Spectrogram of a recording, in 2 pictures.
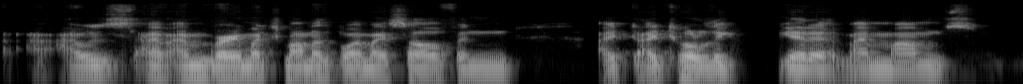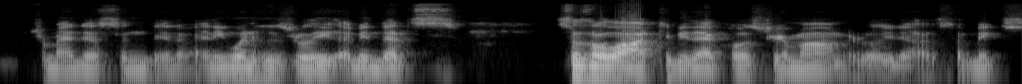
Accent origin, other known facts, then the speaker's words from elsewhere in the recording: Massachusetts, United States; You're not as exalted as I am being from Massachusetts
